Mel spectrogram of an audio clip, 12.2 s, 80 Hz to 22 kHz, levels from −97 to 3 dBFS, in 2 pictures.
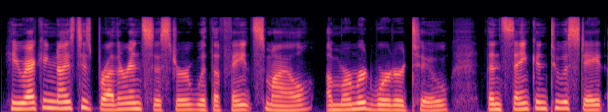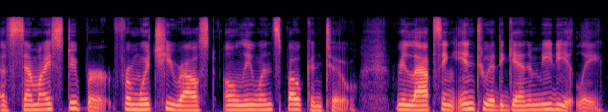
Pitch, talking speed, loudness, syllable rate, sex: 175 Hz, 180 wpm, -19 LUFS, 5.3 syllables/s, female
